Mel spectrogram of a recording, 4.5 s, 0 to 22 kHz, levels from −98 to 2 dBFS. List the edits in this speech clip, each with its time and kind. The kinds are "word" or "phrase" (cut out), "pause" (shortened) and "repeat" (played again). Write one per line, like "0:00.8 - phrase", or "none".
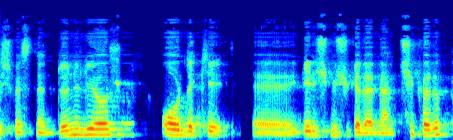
0:02.4 - phrase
